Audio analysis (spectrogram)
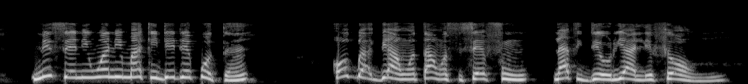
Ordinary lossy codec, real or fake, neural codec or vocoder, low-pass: none; real; none; 7.2 kHz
